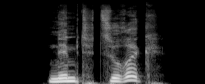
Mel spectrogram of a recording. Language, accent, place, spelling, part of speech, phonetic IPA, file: German, Germany, Berlin, nimmt zurück, verb, [ˌnɪmt t͡suˈʁʏk], De-nimmt zurück.ogg
- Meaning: third-person singular present of zurücknehmen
